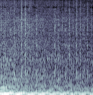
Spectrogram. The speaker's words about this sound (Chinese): 载着鲁猪猪的遥控飞机越飞越远，渐渐的，飞机的轰鸣声也听不见了，四周变得静悄悄的。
